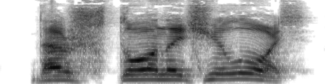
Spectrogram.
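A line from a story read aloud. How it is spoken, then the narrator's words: Impatient roar. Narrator (Russian): взревел король от нетерпения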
